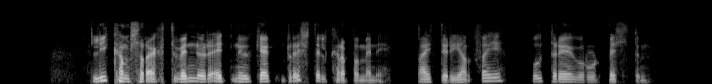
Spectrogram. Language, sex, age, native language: Icelandic, male, 20-29, Icelandic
